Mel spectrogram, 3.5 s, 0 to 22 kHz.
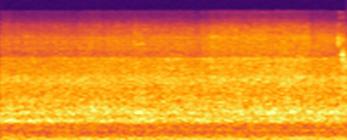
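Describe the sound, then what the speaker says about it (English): Steady rumble of a train coasting downhill in Train Simulator 2018 on the Carlisle to Glasgow route, a continuous broadband rolling noise with no distinct events, moderately loud and unbroken throughout. "Just let the train coast."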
